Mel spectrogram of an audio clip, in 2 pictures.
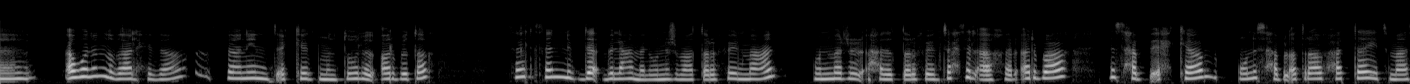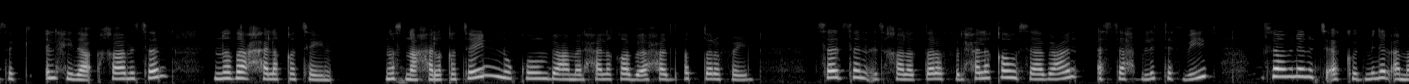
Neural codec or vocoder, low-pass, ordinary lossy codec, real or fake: none; 7.2 kHz; MP3, 64 kbps; real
